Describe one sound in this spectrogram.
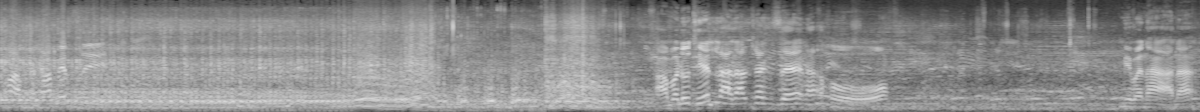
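A motorcycle engine revs loudly up close.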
